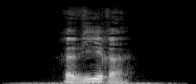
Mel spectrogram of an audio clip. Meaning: nominative/accusative/genitive plural of Revier
- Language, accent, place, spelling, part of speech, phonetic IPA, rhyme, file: German, Germany, Berlin, Reviere, noun, [ʁeˈviːʁə], -iːʁə, De-Reviere.ogg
